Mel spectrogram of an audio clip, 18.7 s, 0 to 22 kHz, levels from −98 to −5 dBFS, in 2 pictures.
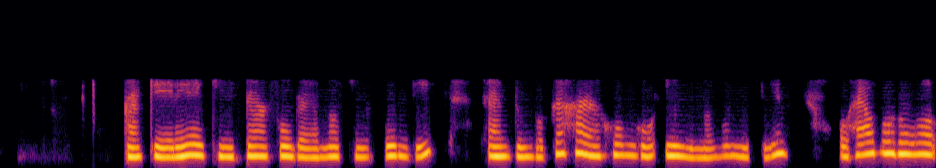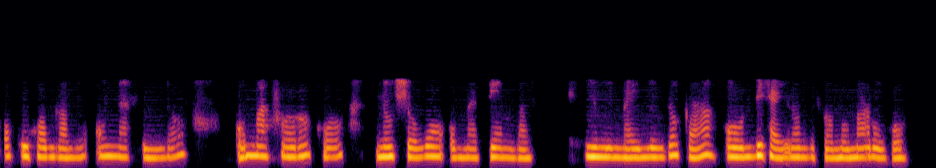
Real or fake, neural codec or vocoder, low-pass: fake; codec, 16 kHz, 1.1 kbps, Voila-Tokenizer; 3.6 kHz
